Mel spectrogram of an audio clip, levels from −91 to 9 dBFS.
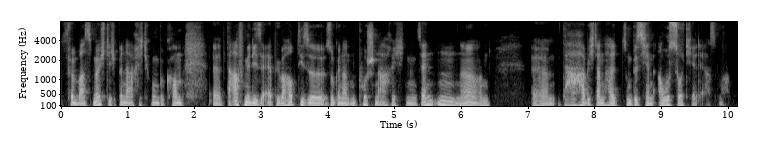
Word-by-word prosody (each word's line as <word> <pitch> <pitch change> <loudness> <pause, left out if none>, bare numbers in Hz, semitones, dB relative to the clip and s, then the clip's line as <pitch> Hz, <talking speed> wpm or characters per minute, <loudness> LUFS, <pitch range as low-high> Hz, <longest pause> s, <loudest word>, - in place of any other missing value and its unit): für 105 -3 0
was 95 0 0
möchte 125 +2 +2
ich - - -9
Benachrichtigungen 105 -1 -2
bekommen, 105 -1 -1 0.4
äh, 90 -2 -1
darf 130 -1 0
mir 110 - +6
diese 100 -2 +1
App - - -3
überhaupt 105 +5 +2
diese 100 -4 +3
sogenannten 95 -2 0
Push-Nachrichten 105 -6 -2
senden, 125 -2 +1
ne? 100 +4 +2
Und, 90 -3 -2 0.6
ähm, 85 -1 -2
da 105 0 -1
habe 110 -1 +2
ich 100 - -3
dann 100 -2 +2
halt 95 -2 +2
so 100 +1 -1
'n - - +2
bisschen 95 -2 +1
aussortiert 100 -2 +1
erstmal. - - -16
100 Hz, 170 wpm, -22 LUFS, 95-110 Hz, 0.6 s, mir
